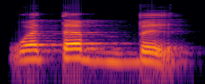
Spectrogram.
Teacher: कलकला अकबर, वतब, बा पे शद है, ये था वतब्बा, वक्फ की सूरत में इसको वतब, वतब इस तरह से पढ़ा जाएगा, थोड़ा जमाव के साथ, शिद्दत के साथ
